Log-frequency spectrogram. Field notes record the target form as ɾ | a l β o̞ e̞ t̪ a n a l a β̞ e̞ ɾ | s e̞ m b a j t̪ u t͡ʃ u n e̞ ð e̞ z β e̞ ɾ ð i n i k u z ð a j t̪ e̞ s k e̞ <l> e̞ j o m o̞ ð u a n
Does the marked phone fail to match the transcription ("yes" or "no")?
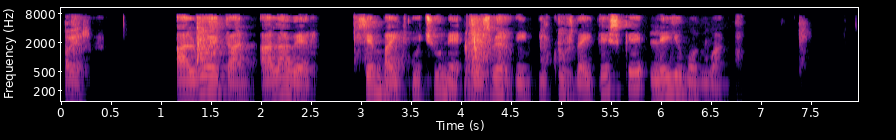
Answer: no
